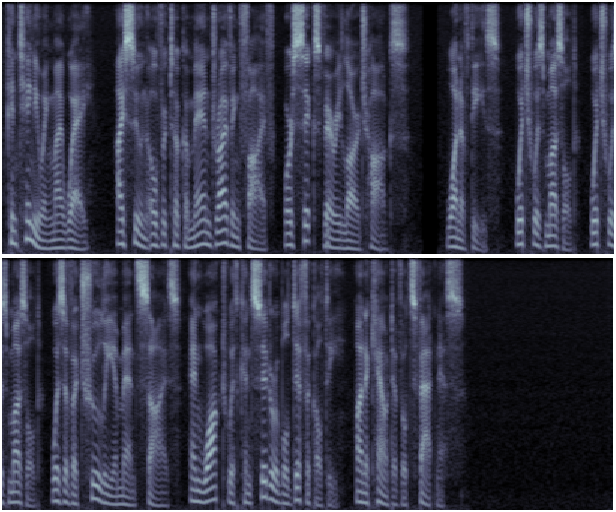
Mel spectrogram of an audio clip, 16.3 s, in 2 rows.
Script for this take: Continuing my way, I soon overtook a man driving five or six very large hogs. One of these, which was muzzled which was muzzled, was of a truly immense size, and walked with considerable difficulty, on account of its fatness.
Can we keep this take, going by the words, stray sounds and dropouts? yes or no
yes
